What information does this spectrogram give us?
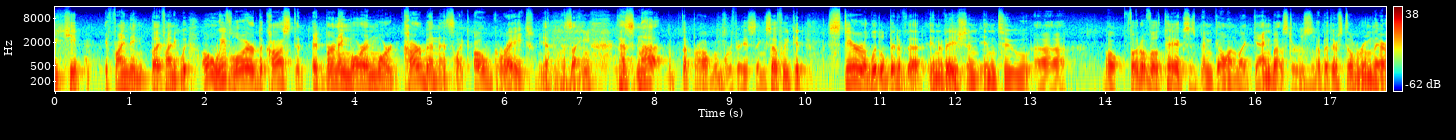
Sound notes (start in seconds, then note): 6.5 laughter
